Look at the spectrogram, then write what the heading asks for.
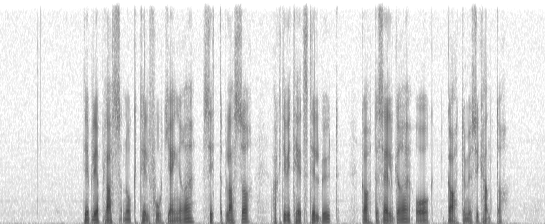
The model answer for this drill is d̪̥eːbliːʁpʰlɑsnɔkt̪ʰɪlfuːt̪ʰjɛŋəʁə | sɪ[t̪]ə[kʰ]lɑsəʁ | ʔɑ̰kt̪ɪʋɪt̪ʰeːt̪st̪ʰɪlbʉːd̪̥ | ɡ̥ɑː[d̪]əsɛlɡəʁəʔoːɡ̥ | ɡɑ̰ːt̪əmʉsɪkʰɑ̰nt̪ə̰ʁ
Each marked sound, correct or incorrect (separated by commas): correct, incorrect, incorrect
